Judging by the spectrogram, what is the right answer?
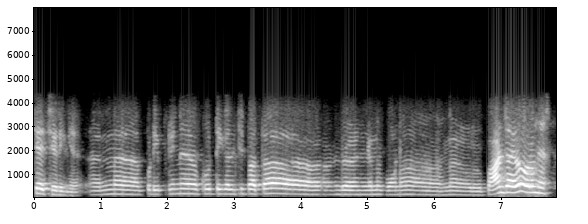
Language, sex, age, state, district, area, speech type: Tamil, male, 18-30, Tamil Nadu, Namakkal, rural, conversation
